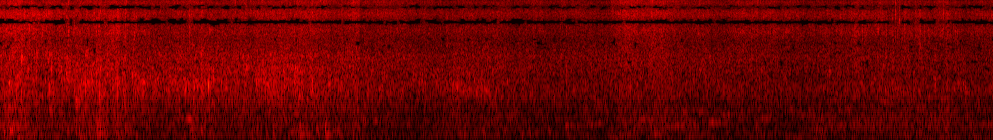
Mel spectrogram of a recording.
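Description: Raw chicken pieces sizzling in hot oil as they go into the pan and are turned with a wooden spatula. The sizzle is loudest at first and settles to a steady hiss.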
